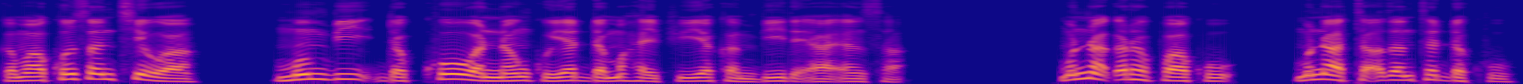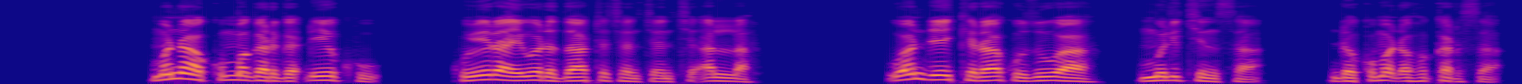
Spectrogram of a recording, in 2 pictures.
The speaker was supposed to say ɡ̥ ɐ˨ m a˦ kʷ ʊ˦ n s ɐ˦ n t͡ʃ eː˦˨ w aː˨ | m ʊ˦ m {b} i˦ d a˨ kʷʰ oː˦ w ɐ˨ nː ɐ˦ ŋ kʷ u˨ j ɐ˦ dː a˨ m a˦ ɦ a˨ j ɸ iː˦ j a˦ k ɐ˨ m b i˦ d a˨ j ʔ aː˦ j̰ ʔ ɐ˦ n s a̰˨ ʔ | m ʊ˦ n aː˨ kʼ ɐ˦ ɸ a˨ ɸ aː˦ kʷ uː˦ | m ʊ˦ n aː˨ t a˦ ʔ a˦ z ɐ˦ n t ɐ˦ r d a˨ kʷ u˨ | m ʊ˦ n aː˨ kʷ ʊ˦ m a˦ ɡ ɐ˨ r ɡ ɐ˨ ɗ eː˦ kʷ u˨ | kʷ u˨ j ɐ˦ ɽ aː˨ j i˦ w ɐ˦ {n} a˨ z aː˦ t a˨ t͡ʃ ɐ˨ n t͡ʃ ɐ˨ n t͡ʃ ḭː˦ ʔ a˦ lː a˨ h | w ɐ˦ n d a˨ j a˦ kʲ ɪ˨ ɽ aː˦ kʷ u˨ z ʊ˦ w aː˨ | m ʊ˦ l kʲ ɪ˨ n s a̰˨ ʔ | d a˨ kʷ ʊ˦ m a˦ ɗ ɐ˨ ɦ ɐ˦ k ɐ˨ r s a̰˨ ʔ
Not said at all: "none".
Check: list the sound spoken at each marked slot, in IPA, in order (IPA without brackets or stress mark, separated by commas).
b, d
